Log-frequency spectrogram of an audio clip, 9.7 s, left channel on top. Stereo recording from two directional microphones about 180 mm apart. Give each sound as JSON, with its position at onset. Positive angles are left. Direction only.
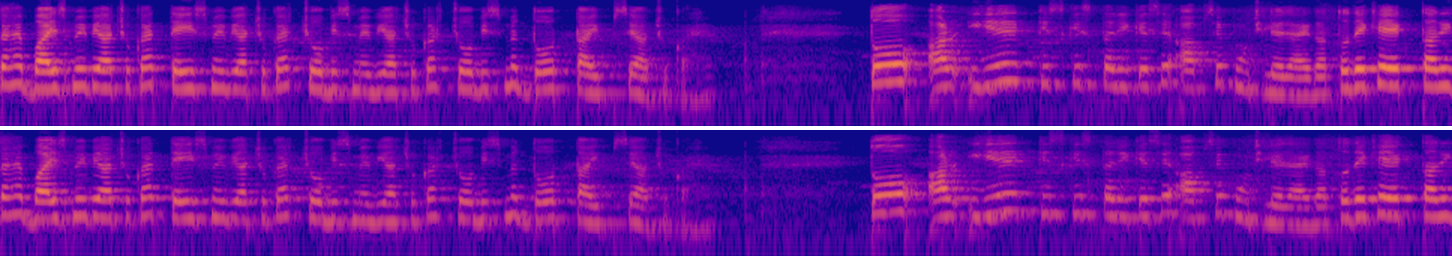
{"t": 0.0, "sound": "a woman's voice", "side_deg": 30}
{"t": 5.8, "sound": "a woman's voice", "side_deg": 35}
